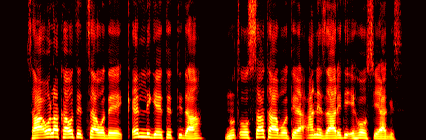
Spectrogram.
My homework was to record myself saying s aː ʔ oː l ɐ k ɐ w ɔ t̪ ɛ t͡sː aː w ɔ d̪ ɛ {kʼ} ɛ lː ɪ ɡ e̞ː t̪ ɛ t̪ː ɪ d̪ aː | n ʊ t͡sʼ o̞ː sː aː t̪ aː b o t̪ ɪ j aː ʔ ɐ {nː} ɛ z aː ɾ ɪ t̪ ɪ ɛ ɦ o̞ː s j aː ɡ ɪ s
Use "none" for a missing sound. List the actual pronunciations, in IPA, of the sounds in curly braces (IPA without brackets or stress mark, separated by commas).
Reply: kʼ, n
